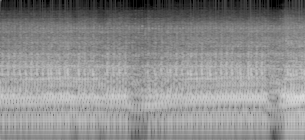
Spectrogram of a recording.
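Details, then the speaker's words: Shaft-drive three-wheeler started just after reassembly: steady buzzing idle that sags twice and picks back up unevenly. Owner hopes it might run better as it goes; it later stops running. Rough running, cause unclear. "might run better as it goes. We'll see."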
